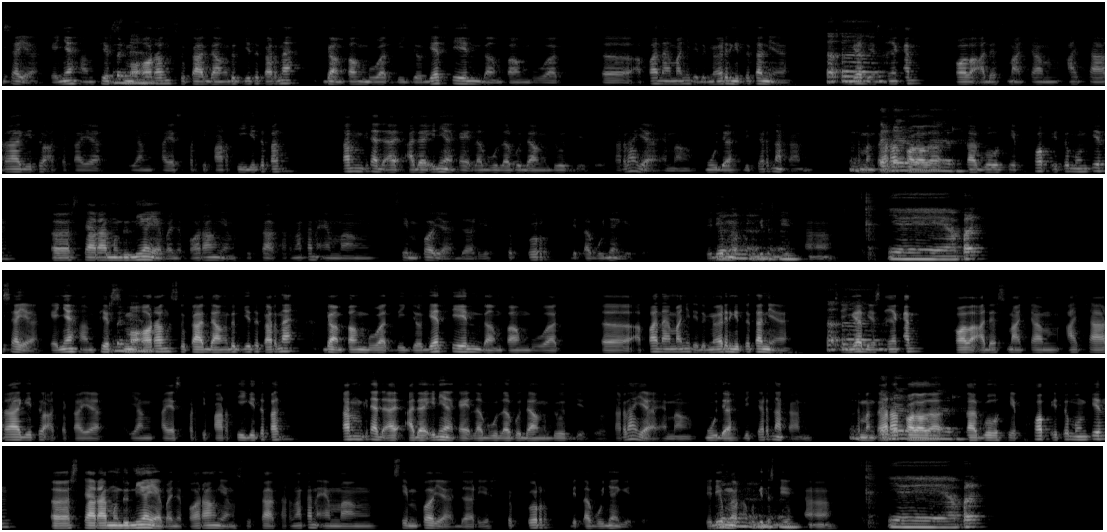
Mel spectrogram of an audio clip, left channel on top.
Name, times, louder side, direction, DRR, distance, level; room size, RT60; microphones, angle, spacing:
voice 1, 0.0-2.9 3.2-5.6 6.0-7.9 8.4-9.2 9.5-12.0 12.3-12.8 13.2-13.9 14.4-16.9 17.2-19.1 19.6-22.1 22.6-24.4 24.7-25.8 26.1-26.9 27.3-27.5 27.9-28.3 29.1-30.4, right 6 dB, 80° right, 0.3 m, -35 dB
voice 2, 1.1-1.5 8.2-8.8 19.5-20.5 29.2-30.0 30.7-31.8, equal, 5° left, 1.3 m, -36 dB
3.9 x 3.4 x 3.8 m
head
